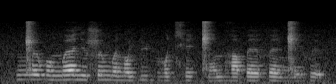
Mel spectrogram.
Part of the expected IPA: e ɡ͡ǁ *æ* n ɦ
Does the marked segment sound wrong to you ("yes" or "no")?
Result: no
